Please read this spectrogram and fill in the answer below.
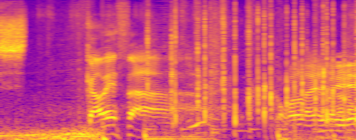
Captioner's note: applause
